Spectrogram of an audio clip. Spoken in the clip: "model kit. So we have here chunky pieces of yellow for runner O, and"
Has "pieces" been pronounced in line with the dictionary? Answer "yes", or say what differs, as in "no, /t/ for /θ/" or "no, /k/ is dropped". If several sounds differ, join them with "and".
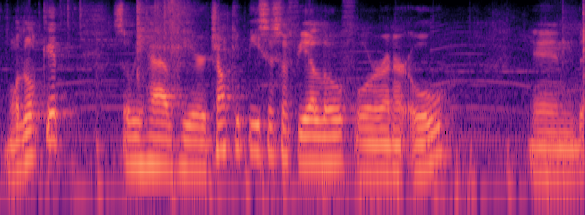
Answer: no, /s/ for /z/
